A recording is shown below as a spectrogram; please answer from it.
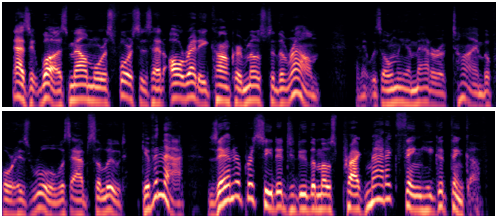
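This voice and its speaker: An actor playing a melodramatic, theatrical storyteller in a video game, narrating pulpy adventure tales with suspenseful pauses. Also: male voice, medium pitch, fairly bright tone, dry recording, clean studio sound. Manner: theatrical, overwrought, suspenseful delivery with dramatic pauses.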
